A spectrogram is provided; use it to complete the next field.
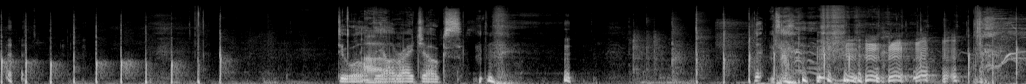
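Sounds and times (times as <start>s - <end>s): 
soft polite golf clap: 0.0s - 2.4s, 6.9s - 8.4s, 9.6s - 10.2s
speech: 3.4s - 5.8s, 7.6s - 10.0s
laughter: 4.8s - 5.9s, 7.6s - 10.2s.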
